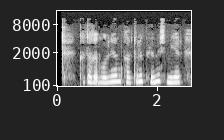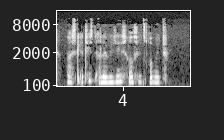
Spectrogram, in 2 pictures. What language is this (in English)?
Georgian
